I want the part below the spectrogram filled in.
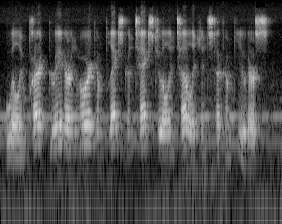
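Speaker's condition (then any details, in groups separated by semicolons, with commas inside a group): ALS, speech-generating device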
